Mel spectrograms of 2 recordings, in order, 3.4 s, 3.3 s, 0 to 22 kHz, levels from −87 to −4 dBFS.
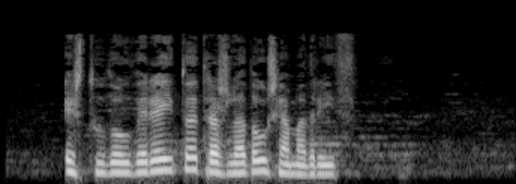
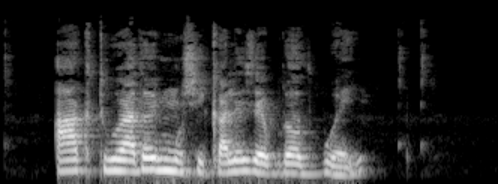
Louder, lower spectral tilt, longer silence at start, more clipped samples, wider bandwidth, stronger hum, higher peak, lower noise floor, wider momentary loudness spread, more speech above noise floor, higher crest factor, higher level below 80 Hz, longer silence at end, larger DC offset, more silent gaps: second, -24 LUFS vs -17 LUFS; about the same, -6 dB/octave vs -6 dB/octave; about the same, 0.45 s vs 0.35 s; neither; second, 11.5 kHz vs 13.5 kHz; neither; second, -8 dBFS vs -2 dBFS; about the same, -61 dBFS vs -63 dBFS; second, 8 LU vs 11 LU; second, 37 dB vs 47 dB; about the same, 18 dB vs 18 dB; second, -68 dBFS vs -58 dBFS; first, 1.1 s vs 0.9 s; neither; neither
